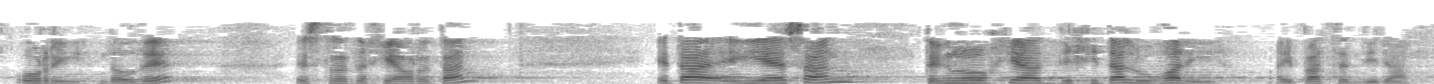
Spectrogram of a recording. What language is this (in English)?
Basque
